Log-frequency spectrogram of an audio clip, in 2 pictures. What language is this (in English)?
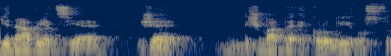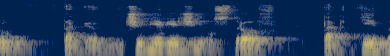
Czech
